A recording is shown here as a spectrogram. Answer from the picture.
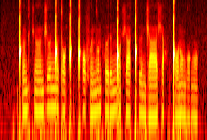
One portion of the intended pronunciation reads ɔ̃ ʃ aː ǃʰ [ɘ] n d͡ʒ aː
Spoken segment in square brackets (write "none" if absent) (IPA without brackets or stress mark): ɘː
